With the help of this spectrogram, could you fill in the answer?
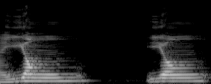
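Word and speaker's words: iong: Ini bacanya yong, yong. I-nya nggak kedengaran ya.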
